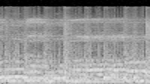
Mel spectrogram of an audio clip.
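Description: A rebana frame-drum ensemble playing with hands in a steady rhythm, with a man singing lead into a microphone over the drums.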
